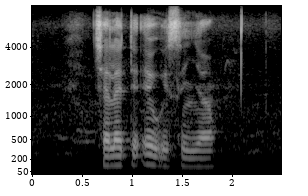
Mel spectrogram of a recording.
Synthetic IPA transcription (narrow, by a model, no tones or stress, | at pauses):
t͡ʃʰɛlɛtʼɛʔɪʊɪsɪɲa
